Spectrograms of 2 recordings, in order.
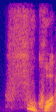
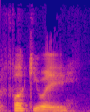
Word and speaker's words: Fuqua: Fuqua. I'm I'm so glad I said that right because okay. – I could have said fuck you a, but I didn't.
